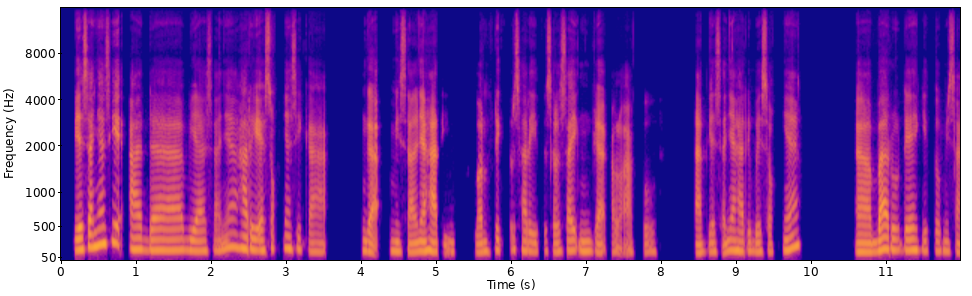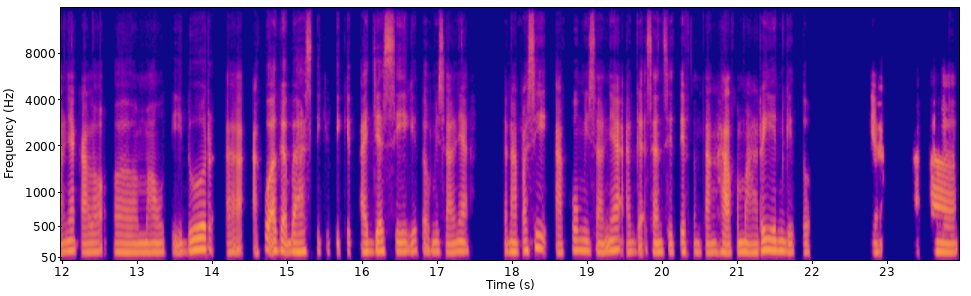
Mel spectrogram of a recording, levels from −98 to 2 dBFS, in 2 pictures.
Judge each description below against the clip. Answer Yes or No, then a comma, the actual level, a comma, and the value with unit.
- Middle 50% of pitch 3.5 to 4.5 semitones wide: No, average, 2.9 semitones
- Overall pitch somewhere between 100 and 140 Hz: Yes, low, 135 Hz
